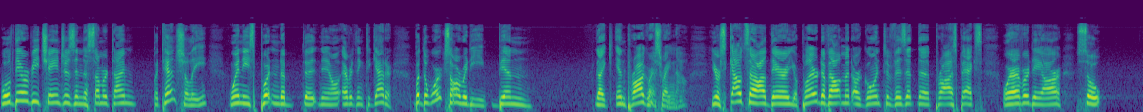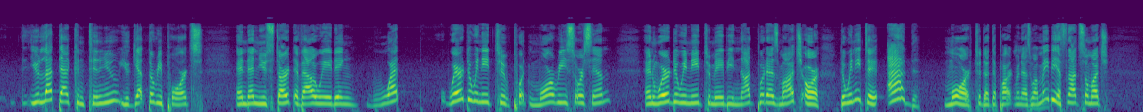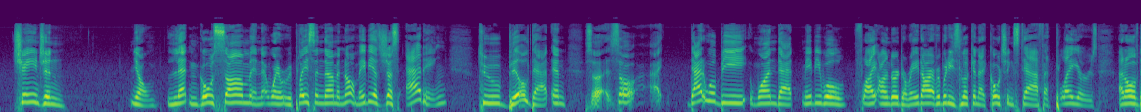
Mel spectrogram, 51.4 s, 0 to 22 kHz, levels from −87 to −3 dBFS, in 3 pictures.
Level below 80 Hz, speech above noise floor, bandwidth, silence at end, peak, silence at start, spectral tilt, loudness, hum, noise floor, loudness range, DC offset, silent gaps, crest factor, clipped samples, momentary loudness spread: -50 dBFS; 40 dB; 10.5 kHz; 0 s; -2 dBFS; 0 s; -4 dB/octave; -20 LUFS; none; -60 dBFS; 4 LU; under 0.1%; none; 18 dB; under 0.1%; 11 LU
